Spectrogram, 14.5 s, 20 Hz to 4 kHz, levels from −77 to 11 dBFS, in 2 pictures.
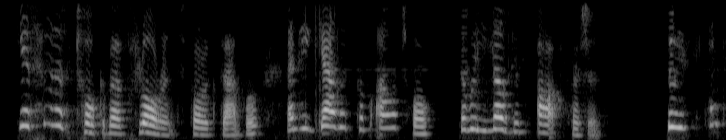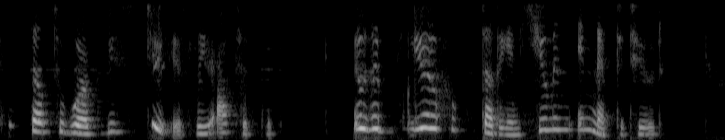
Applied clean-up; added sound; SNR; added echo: neural mask model DeepFilterNet 3.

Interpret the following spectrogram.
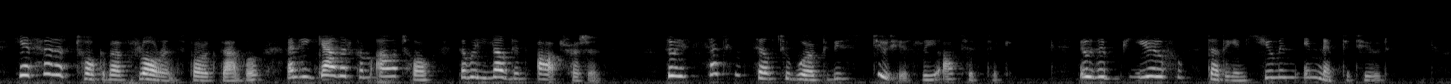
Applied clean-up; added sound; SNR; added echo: none; none; none; none.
